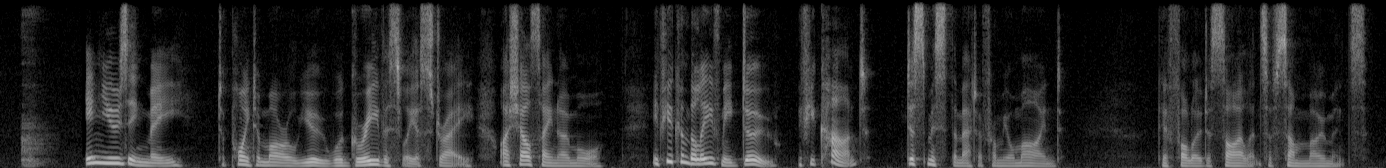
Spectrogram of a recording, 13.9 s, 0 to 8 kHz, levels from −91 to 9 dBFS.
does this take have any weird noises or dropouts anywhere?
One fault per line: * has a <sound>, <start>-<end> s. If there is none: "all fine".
* has a sneeze, 0.2-0.6 s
